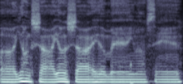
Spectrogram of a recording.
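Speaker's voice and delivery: loud, booming radio host voice. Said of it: "jumped on like a radio personality".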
